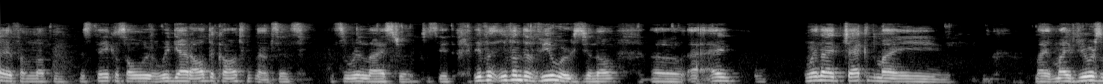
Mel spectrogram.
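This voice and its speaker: A man from Brazil with a Brazilian Portuguese accent, a Portuguese native speaker, chatting on a group call and pausing to search for words. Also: on the high side. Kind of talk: casual group chat. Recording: dull lo-fi call audio.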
